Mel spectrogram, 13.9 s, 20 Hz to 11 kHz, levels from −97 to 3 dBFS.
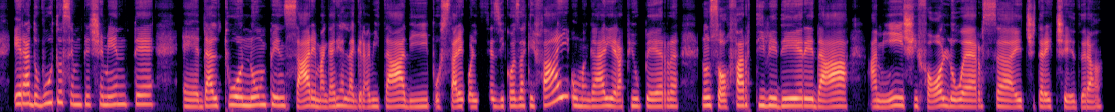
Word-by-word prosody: era 275 Hz, +1 st, +3 dB
dovuto 280 Hz, +5 st, -2 dB
semplicemente, 260 Hz, -1 st, -2 dB, 0.3 s
ehm, 195 Hz, -2 st, -4 dB
dal 210 Hz, +3 st, 0 dB
tuo 240 Hz, +1 st, +2 dB
non 235 Hz, +2 st, +2 dB
pensare 225 Hz, -3 st, +2 dB
magari 195 Hz, +3 st, -3 dB
alla 210 Hz, -3 st, -2 dB
gravità 190 Hz, +1 st, +2 dB
di 190 Hz, +1 st, -5 dB
postare 190 Hz, 0 st, 0 dB
qualsiasi 190 Hz, +2 st, -6 dB
cosa 210 Hz, +1 st, -3 dB
che 220 Hz, 0 st, -5 dB
fai 245 Hz, -, +3 dB
o 220 Hz, -, -1 dB
magari 200 Hz, +1 st, -1 dB
era 190 Hz, -2 st, 0 dB
più 210 Hz, -1 st, -3 dB
per, 200 Hz, -1 st, -2 dB, 0.3 s
non 225 Hz, 0 st, +2 dB
so, 190 Hz, -5 st, +2 dB
farti 225 Hz, +3 st, +1 dB
vedere 215 Hz, -1 st, +4 dB
da 195 Hz, +2 st, +5 dB, 0.3 s
amici, 205 Hz, +5 st, 0 dB
followers, 195 Hz, 0 st, -1 dB
eccetera, 190 Hz, 0 st, -1 dB
eccetera. 175 Hz, -1 st, -3 dB
205 Hz, 135 wpm, -21 LUFS, 190-230 Hz, 0.3 s, da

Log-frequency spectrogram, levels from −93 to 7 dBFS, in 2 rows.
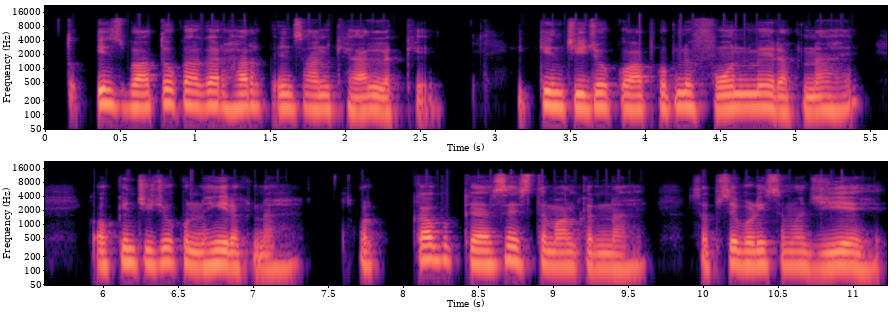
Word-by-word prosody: तो -, -, -10 dB
इस 170 Hz, -3 st, +5 dB
बातों 145 Hz, +4 st, +2 dB
का 165 Hz, -1 st, +1 dB
अगर 155 Hz, +1 st, +2 dB
हर 145 Hz, +2 st, +1 dB
इंसान 135 Hz, -1 st, -1 dB
ख्याल 120 Hz, 0 st, +1 dB
रखे 115 Hz, 0 st, -7 dB
कि -, -, -20 dB
किन 155 Hz, -2 st, +4 dB
चीज़ों 145 Hz, 0 st, +2 dB
को 140 Hz, -, -3 dB
आपको 135 Hz, +1 st, -1 dB
अपने 150 Hz, +2 st, +1 dB
फ़ोन 140 Hz, 0 st, +1 dB
में 145 Hz, -1 st, +3 dB
रखना 125 Hz, 0 st, -2 dB
है 135 Hz, +8 st, -6 dB, 0.5 s
और 135 Hz, 0 st, 0 dB
किन 155 Hz, -1 st, +3 dB
चीज़ों 145 Hz, +1 st, 0 dB
को 145 Hz, -, -1 dB
नहीं 130 Hz, +2 st, +3 dB
रखना 115 Hz, -3 st, -3 dB
है 120 Hz, +4 st, -8 dB, 0.4 s
और 130 Hz, 0 st, -4 dB, 0.2 s
कब 170 Hz, 0 st, +4 dB
कैसे 140 Hz, +3 st, +4 dB
इस्तेमाल 135 Hz, -4 st, 0 dB
करना 115 Hz, -1 st, -2 dB
है, 120 Hz, +3 st, -8 dB, 0.3 s
सबसे 120 Hz, +5 st, 0 dB
बड़ी 135 Hz, 0 st, +2 dB
समझ 130 Hz, -2 st, -2 dB
यह 125 Hz, 0 st, +3 dB
है 115 Hz, +2 st, -12 dB
135 Hz, 200 wpm, -21 LUFS, 125-145 Hz, 0.5 s, इस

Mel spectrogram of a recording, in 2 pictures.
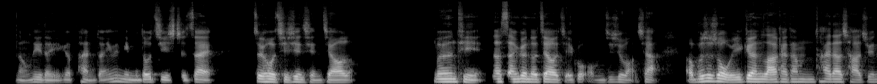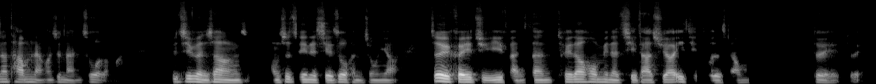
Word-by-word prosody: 能 95 Hz, +4 st, -9 dB
力 115 Hz, -, -2 dB
的 100 Hz, -2 st, -3 dB
一 -, -, -8 dB
个 105 Hz, -, -7 dB
判 95 Hz, -, -7 dB
断。 100 Hz, +2 st, -7 dB
因 125 Hz, -, -8 dB
为 140 Hz, -, -6 dB
你 115 Hz, -, -4 dB
们 100 Hz, -1 st, -3 dB
都 115 Hz, -, +2 dB
及 110 Hz, -2 st, -4 dB
时 100 Hz, -, -4 dB
在， -, -, 0 dB, 0.3 s
最 135 Hz, -, +3 dB
后 125 Hz, -1 st, +7 dB
期 115 Hz, -, -2 dB
限 120 Hz, 0 st, +1 dB
前 100 Hz, -2 st, -5 dB
交 105 Hz, +1 st, +3 dB
了。 105 Hz, -, -6 dB, 0.8 s
没 125 Hz, -, +2 dB
问 130 Hz, 0 st, +6 dB
题， 110 Hz, -5 st, -1 dB
那 125 Hz, -, +1 dB
3 125 Hz, -, +3 dB
个 130 Hz, -, +2 dB
人 130 Hz, -, +6 dB
都 115 Hz, -, +5 dB
交 115 Hz, +1 st, +5 dB
了 110 Hz, -, +5 dB
结 -, -, -5 dB
果， -, -, -4 dB
我 -, -, -13 dB
们 100 Hz, -, -12 dB
继 115 Hz, -, -12 dB
续 115 Hz, -, -7 dB
往 100 Hz, -1 st, -6 dB
下。 -, -, -5 dB, 0.2 s
而 -, -, -1 dB
不 130 Hz, -, +3 dB
是 145 Hz, -, +5 dB
说 140 Hz, -2 st, +7 dB
我 110 Hz, -, +5 dB
一 115 Hz, -, +2 dB
个 140 Hz, -, +7 dB
人 125 Hz, -1 st, +4 dB
拉 115 Hz, -1 st, +6 dB
开 120 Hz, 0 st, -2 dB
他 120 Hz, 0 st, -3 dB
们 115 Hz, -1 st, -5 dB
太 130 Hz, +1 st, -3 dB
大 125 Hz, -, +3 dB
差 115 Hz, -2 st, -3 dB
距， 115 Hz, +2 st, -9 dB
那 120 Hz, -, -6 dB
他 115 Hz, -2 st, -4 dB
们 115 Hz, -, -10 dB
2 95 Hz, -, -8 dB
个 105 Hz, -, -13 dB
就 115 Hz, -, -13 dB
难 95 Hz, -3 st, -12 dB
做 115 Hz, -, -9 dB
了 -, -, -17 dB
嘛。 -, -, -29 dB, 0.5 s
就 120 Hz, -, -9 dB
基 130 Hz, +3 st, -1 dB
本 115 Hz, -5 st, +1 dB
上 105 Hz, -3 st, -1 dB
是 -, -, -11 dB, 0.2 s
同 100 Hz, -, -9 dB
事 120 Hz, -, -3 dB
之 -, -, -12 dB
间 115 Hz, -1 st, -2 dB
的 105 Hz, -, -1 dB
协 100 Hz, 0 st, -2 dB
作 115 Hz, +3 st, 0 dB
很 100 Hz, -3 st, -12 dB
重 95 Hz, +1 st, -11 dB
要， 95 Hz, -1 st, -11 dB, 0.3 s
这 155 Hz, -1 st, +9 dB
也 130 Hz, -, +10 dB
可 115 Hz, -, +7 dB
以 115 Hz, -, +5 dB
举 100 Hz, -2 st, -5 dB
一 110 Hz, -, +1 dB
反 90 Hz, -, -8 dB
三， 100 Hz, +1 st, -5 dB
推 120 Hz, -, -4 dB
到 120 Hz, 0 st, +2 dB
后 120 Hz, 0 st, -2 dB
面 115 Hz, 0 st, -5 dB
的 100 Hz, -2 st, -3 dB
其 -, -, -6 dB
它 100 Hz, -1 st, -2 dB
需 100 Hz, -, -6 dB
要 110 Hz, 0 st, +1 dB
一 120 Hz, -, 0 dB
起 -, -, -19 dB
做 -, -, -12 dB
的 95 Hz, -, -3 dB
项 95 Hz, -, -14 dB
目。 100 Hz, -, -20 dB, 0.6 s
对， -, -, -8 dB
对。 -, -, -17 dB
115 Hz, 355 characters per minute, -23 LUFS, 100-120 Hz, 0.8 s, 也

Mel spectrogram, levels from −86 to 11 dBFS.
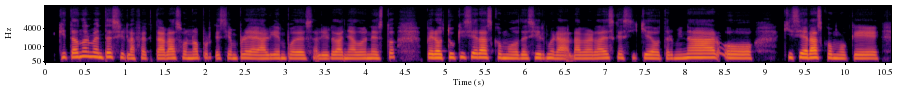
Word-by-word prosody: quitando 245 Hz, +4 st, +1 dB
en 285 Hz, -, +1 dB
mente 255 Hz, -1 st, +2 dB
si 225 Hz, -1 st, -5 dB
la 190 Hz, 0 st, -1 dB
afectaras 195 Hz, +1 st, -1 dB
o -, -, -1 dB
no, 195 Hz, +1 st, -1 dB
porque 210 Hz, -3 st, -7 dB
siempre 195 Hz, +1 st, -2 dB
alguien 190 Hz, +1 st, 0 dB
puede 185 Hz, -1 st, 0 dB
salir 180 Hz, 0 st, -4 dB
dañado 185 Hz, -1 st, 0 dB
en 190 Hz, 0 st, 0 dB
esto. 195 Hz, +6 st, -2 dB, 0.4 s
Pero, 210 Hz, -1 st, +5 dB
¿tú 225 Hz, +2 st, -1 dB
quisieras 230 Hz, 0 st, +1 dB
como 195 Hz, -3 st, 0 dB
decir: 195 Hz, +2 st, -1 dB
"Mira, 180 Hz, -3 st, 0 dB
la 185 Hz, -, -2 dB
verdad 185 Hz, +2 st, 0 dB
es 205 Hz, -, -4 dB
que 210 Hz, -, -3 dB
sí 205 Hz, +2 st, -12 dB
quiero 195 Hz, -2 st, +1 dB
terminar?" 220 Hz, +5 st, +2 dB
¿O 200 Hz, -1 st, +1 dB, 0.4 s
quisieras 220 Hz, 0 st, +4 dB
como 195 Hz, -4 st, -2 dB
que, 190 Hz, -1 st, -1 dB
195 Hz, 185 wpm, -23 LUFS, 185-220 Hz, 0.4 s, Pero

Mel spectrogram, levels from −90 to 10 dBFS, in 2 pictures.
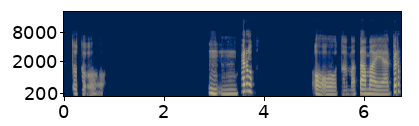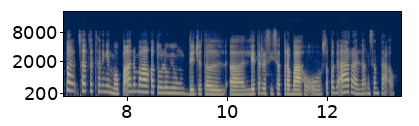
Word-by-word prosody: Totoo. 215 Hz, -, -8 dB, 2.1 s
Mm, 205 Hz, -2 st, -4 dB
pero 315 Hz, 0 st, +6 dB, 1.2 s
Oo, 180 Hz, -3 st, 0 dB
tama, 180 Hz, +1 st, -9 dB
tama 210 Hz, -1 st, +5 dB
'yan, 185 Hz, 0 st, -2 dB
pero 295 Hz, +3 st, +4 dB
pa 365 Hz, -4 st, +4 dB
sa 340 Hz, -, +6 dB
sa 335 Hz, -, -3 dB
taningin 300 Hz, -3 st, -6 dB
mo 215 Hz, -1 st, -3 dB
paano 310 Hz, +7 st, +3 dB
makakatulong 275 Hz, -5 st, 0 dB
yung 230 Hz, -1 st, -7 dB
digital, 195 Hz, -1 st, -1 dB
ah, 185 Hz, -1 st, +1 dB
literacy 215 Hz, +3 st, -2 dB
sa 215 Hz, -, -2 dB
trabaho 195 Hz, -3 st, +4 dB
o -, -, -7 dB, 0.2 s
sa 235 Hz, -, -6 dB
pag-aaral 260 Hz, -1 st, +1 dB
ng 215 Hz, +1 st, -7 dB
isang 240 Hz, -1 st, -10 dB
tao? 230 Hz, -, -7 dB
215 Hz, 120 wpm, -22 LUFS, 195-275 Hz, 2.1 s, pero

